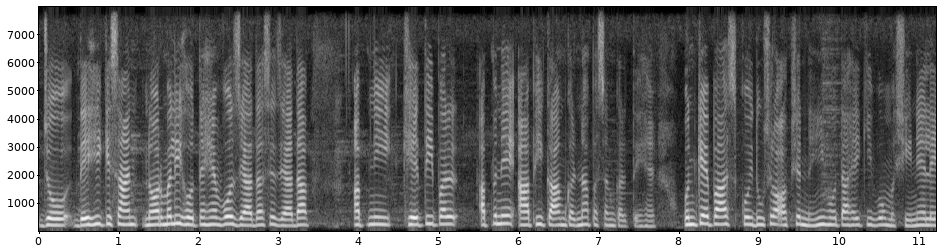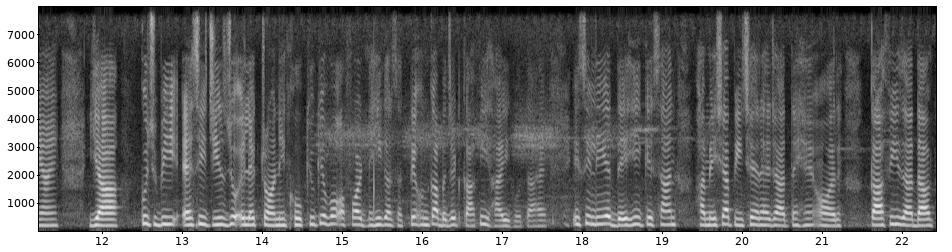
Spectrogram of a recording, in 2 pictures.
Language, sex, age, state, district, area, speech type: Urdu, female, 18-30, Uttar Pradesh, Shahjahanpur, rural, spontaneous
